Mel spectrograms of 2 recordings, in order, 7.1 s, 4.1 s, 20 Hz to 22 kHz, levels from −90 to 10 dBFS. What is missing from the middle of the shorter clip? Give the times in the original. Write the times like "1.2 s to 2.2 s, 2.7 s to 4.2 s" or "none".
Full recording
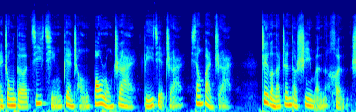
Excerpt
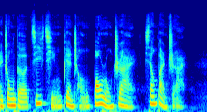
2.8 s to 3.7 s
